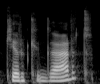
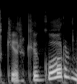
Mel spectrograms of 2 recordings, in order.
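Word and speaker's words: Kierkegaard: Если мы посмотрим на такого философа, как Киркегард, по-русски еще произносят Киркегор, но я предпочитаю немецкий вариант произношения,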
